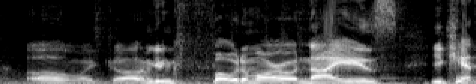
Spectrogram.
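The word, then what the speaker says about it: Phở: I've always heard faux. It's not foo. Right? I actually don't know. I swear. Maybe it's an American thing. Maybe it's a Midwest thing. Rhymes with duh. Pho? It's pronounced pho?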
